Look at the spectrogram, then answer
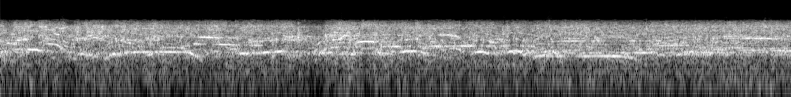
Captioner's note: crowd chants “ron paul!” “ron paul!”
